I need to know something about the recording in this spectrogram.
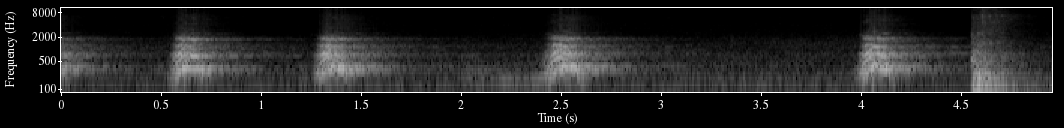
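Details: Dog barking: five loud, sharp barks spaced about a second apart, each with a bright harmonic burst, over a quiet background.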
